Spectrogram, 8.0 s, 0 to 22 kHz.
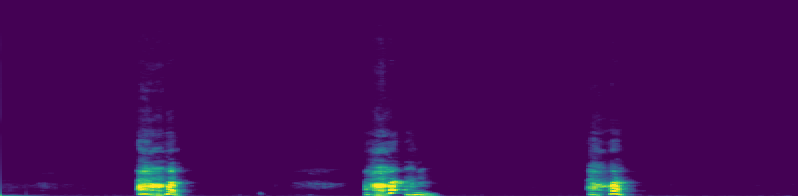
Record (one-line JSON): {"three_cough_length": "8.0 s", "three_cough_amplitude": 27594, "three_cough_signal_mean_std_ratio": 0.31, "survey_phase": "alpha (2021-03-01 to 2021-08-12)", "age": "65+", "gender": "Female", "wearing_mask": "No", "symptom_none": true, "smoker_status": "Ex-smoker", "respiratory_condition_asthma": false, "respiratory_condition_other": false, "recruitment_source": "REACT", "submission_delay": "2 days", "covid_test_result": "Negative", "covid_test_method": "RT-qPCR"}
